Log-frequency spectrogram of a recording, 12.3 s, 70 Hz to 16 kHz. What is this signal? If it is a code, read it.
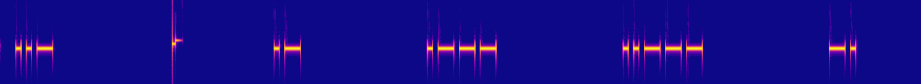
Morse code, heard as a keyed tone, about 17 wpm, spaced as for 5 wpm, 700 Hz. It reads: U AJ2N
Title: USA Call Signs - 8x Character Spacing - 17wpm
